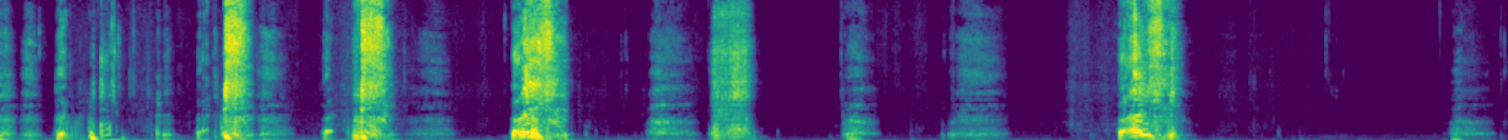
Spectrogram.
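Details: Run of sharp sneezes, some stifled and muffled, some full, wet and desperate, with quick in-breaths between; ordinary sneezing.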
